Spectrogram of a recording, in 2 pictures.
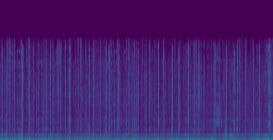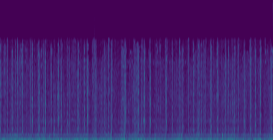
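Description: Car driving on an unpaved dirt road, heard from inside the cabin: a steady low rumble of engine and tyres, with many small clicks and rattles from the rough surface throughout.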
